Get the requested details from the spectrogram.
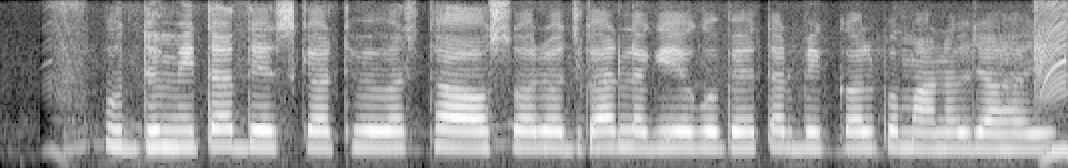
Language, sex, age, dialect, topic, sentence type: Magahi, female, 18-24, Central/Standard, banking, statement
